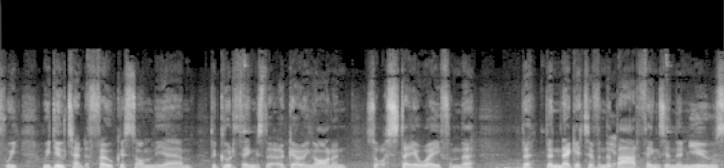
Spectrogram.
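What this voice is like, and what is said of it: Slight Northeast English accent. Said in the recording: “I detect a slight Durham, Sunderland or Tyneside accent. ... Originally, I'm from Northumberland, near Hexham.”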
